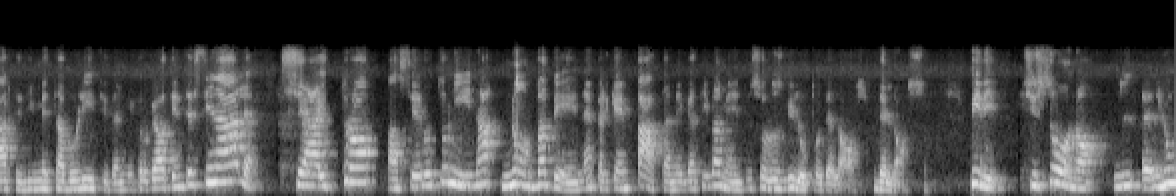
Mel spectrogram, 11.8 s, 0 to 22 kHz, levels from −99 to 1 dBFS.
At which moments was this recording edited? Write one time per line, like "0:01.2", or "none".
none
